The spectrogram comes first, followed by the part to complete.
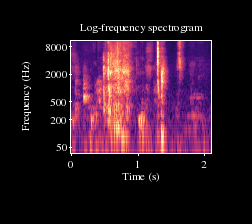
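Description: Loose sheets of paper rustling as they are handled, in a few short rustles with a sharp crackle about a second and a half in.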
